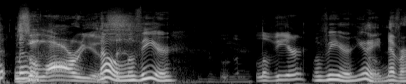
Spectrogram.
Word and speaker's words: Levere: up right solarius no levere levere levere you ain't never heard that okay sounds French but if the French pronunciation lay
